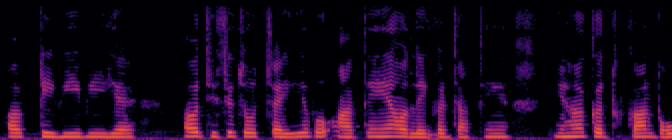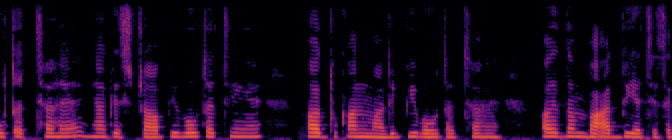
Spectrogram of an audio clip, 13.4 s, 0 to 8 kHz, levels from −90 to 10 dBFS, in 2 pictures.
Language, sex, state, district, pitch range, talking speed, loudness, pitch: Hindi, female, Chhattisgarh, Bastar, 195-220 Hz, 185 wpm, -31 LUFS, 210 Hz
